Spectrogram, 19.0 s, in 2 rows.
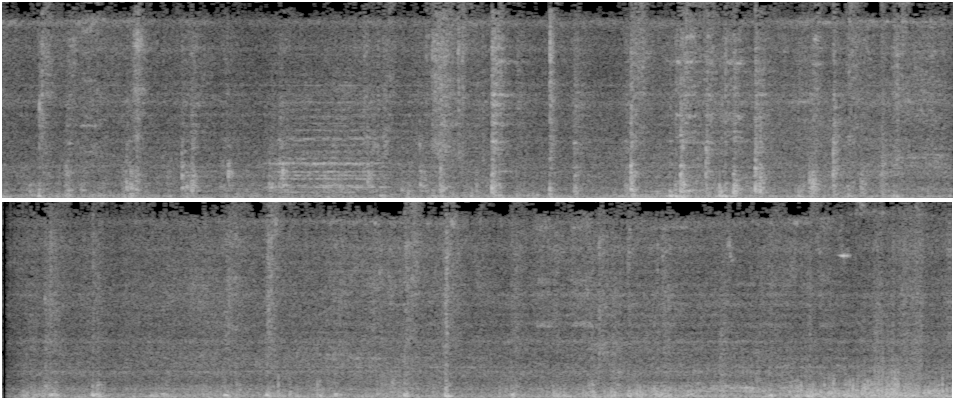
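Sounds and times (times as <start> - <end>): train coach rumble: 0.0 - 19.0
train wheels clattering over joints: 0.0 - 19.0.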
